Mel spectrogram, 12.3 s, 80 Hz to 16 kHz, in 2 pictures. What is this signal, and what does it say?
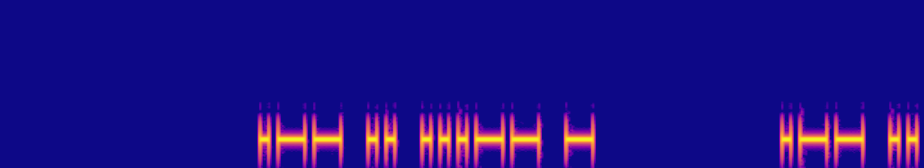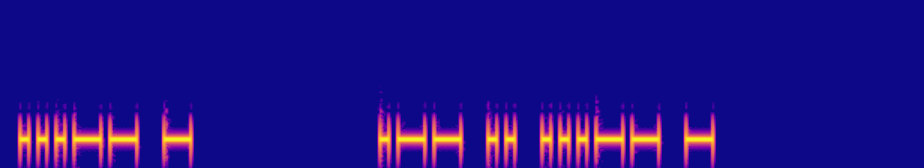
Morse code, heard as a keyed tone, about 20 wpm, 700 Hz. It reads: WI3T WI3T WI3T
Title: USA Call Signs - 4 Characters - Repeated 3x - 20wpm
